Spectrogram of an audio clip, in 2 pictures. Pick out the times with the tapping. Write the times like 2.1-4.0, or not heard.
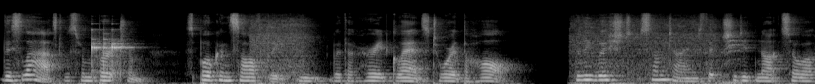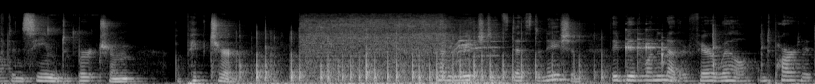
10.2-15.8.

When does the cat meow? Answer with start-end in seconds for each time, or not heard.
2.5-3.1, 5.7-7.5, 11.1-13.2.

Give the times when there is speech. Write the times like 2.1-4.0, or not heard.
0.0-10.7, 12.5-16.2.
